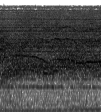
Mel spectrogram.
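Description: A pod person's alien shriek from a film soundtrack: a loud, harsh, sustained scream that rises in pitch at the start and then wavers at a high pitch.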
